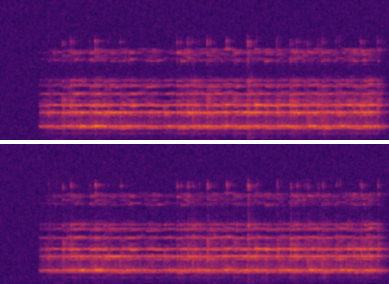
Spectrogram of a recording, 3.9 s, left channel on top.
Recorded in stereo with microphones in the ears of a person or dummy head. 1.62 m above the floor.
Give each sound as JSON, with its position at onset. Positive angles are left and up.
{"t": 0.4, "sound": "a bell", "side_deg": 20, "distance_m": 7.0}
